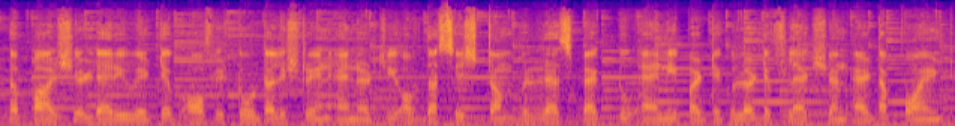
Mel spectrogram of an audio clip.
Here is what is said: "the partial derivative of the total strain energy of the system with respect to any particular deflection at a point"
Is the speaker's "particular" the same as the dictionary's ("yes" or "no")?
yes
